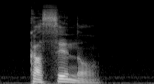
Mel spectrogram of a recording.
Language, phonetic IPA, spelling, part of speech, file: Polish, [kaˈsɨ̃nɔ], kasyno, noun, Pl-kasyno.ogg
